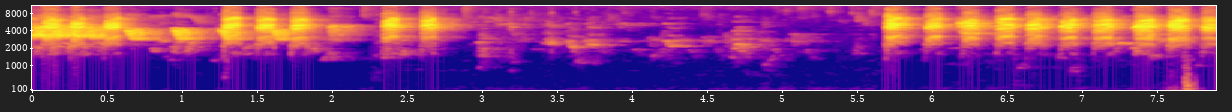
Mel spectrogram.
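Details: Bar-winged prinias calling back and forth, a call meant to draw other prinias into singing: dense runs of loud, rapid, high chipping notes, a lull, then a long steady burst of evenly spaced notes.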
